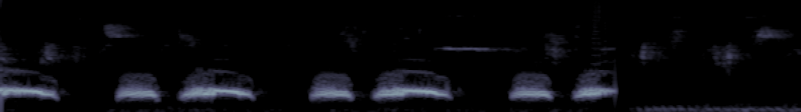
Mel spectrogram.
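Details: Spotted dove decoy bird prized for its voice; a series of hollow coos, short and long notes in alternation over three seconds, then the cooing stops and a low rumbling noise takes over.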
